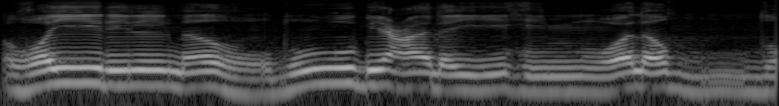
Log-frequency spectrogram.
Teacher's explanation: في كلمة الضالين هنا عندنا حرف مد وهو الألف، وبعد حرف المد هنا عندنا لام مشددة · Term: المد اللازم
